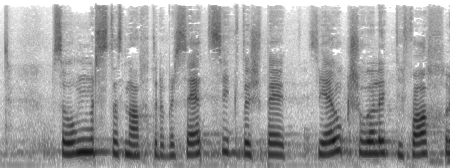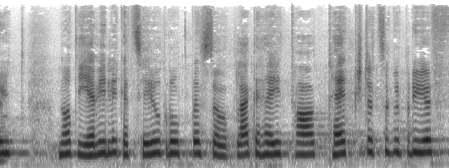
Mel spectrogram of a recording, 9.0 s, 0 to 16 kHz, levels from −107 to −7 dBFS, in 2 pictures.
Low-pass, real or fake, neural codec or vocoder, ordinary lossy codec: 14.4 kHz; fake; codec, 44.1 kHz, 2.6 kbps, SNAC; MP3, 64 kbps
